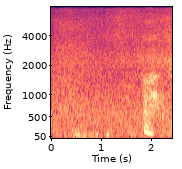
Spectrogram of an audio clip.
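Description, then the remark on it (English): A steady, hissing wash of sea waves rolls onto a beach continuously, mixed with wind rumble. A brief tonal sound briefly rises above it near the end. “I like that little bit sitting in my car before I leave, watching the waves coming.”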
